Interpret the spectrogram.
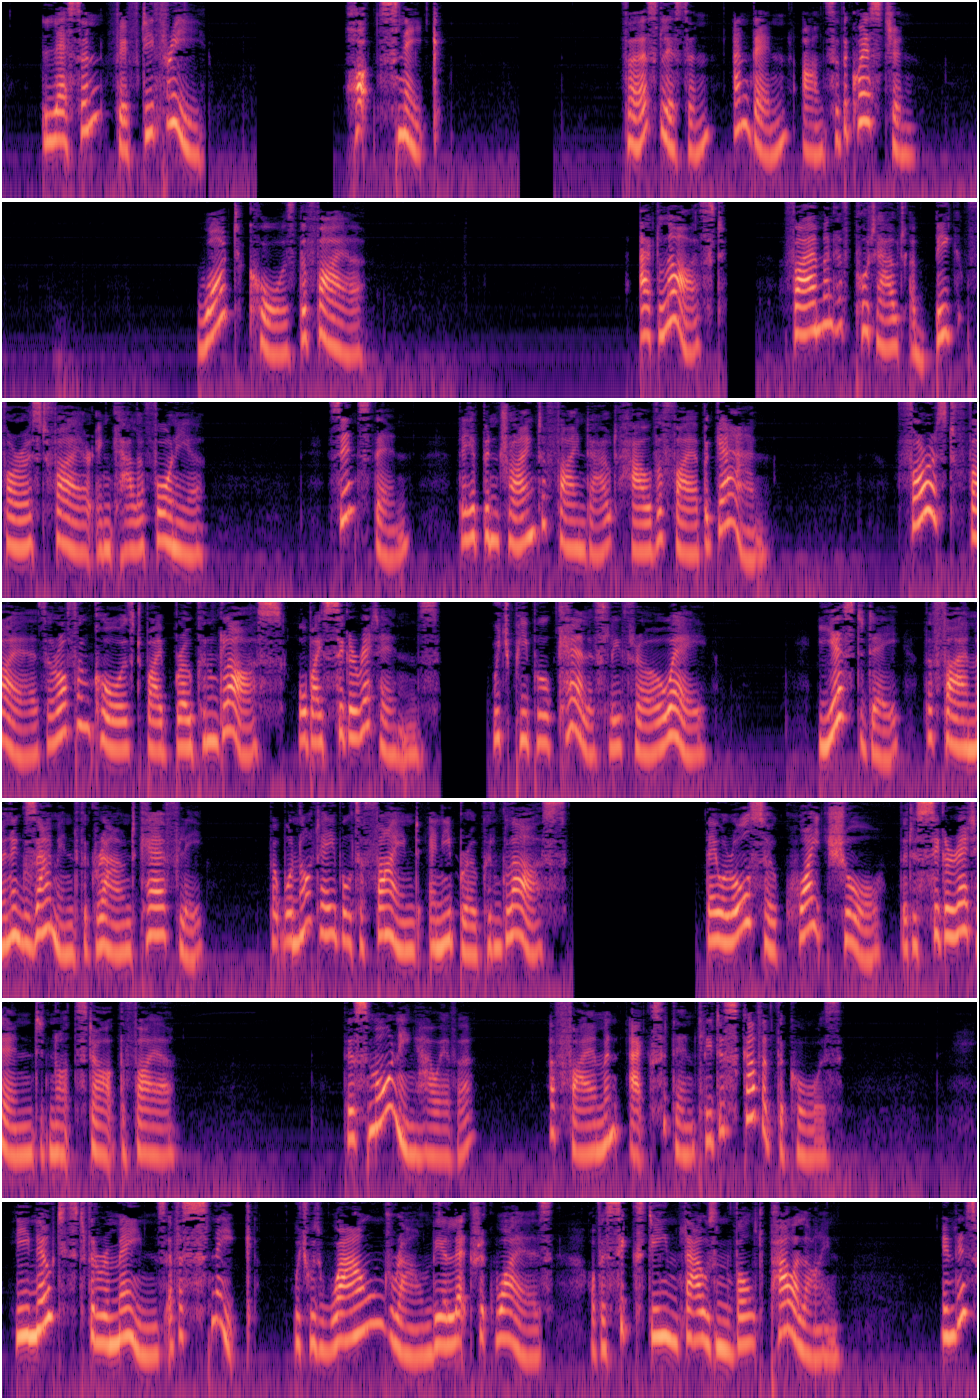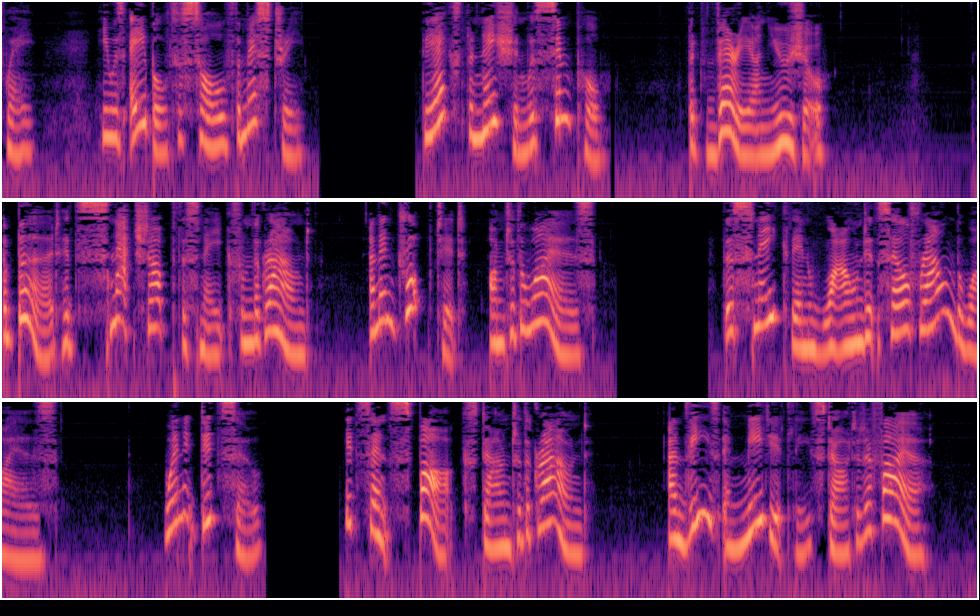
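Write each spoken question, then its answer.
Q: What caused the fire?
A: A snake dropped by a bird onto electric power wires, which sent sparks to the ground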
